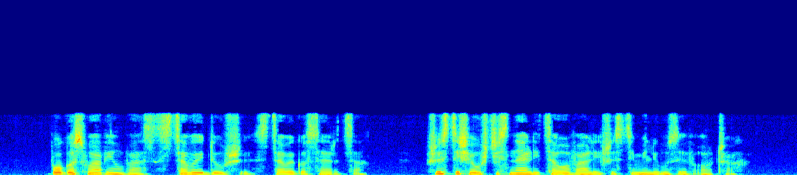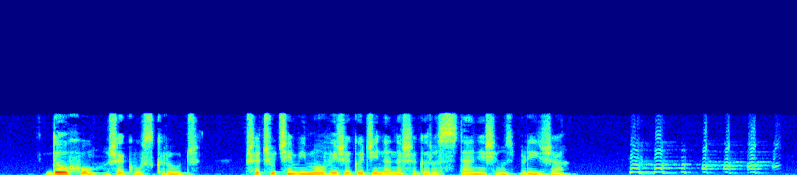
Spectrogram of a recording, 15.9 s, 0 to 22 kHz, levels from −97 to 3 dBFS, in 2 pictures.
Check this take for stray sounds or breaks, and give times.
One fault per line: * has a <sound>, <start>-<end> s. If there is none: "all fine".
* has a laugh, 14.3-15.8 s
